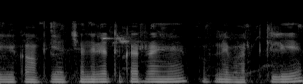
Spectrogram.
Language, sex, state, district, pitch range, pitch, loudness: Hindi, male, Bihar, East Champaran, 115-125 Hz, 120 Hz, -37 LUFS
